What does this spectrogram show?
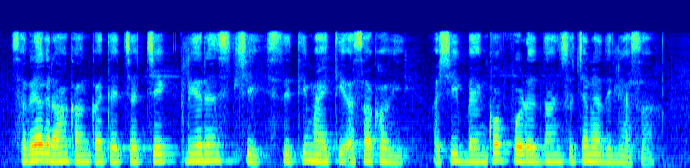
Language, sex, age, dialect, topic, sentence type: Marathi, male, 25-30, Southern Konkan, banking, statement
